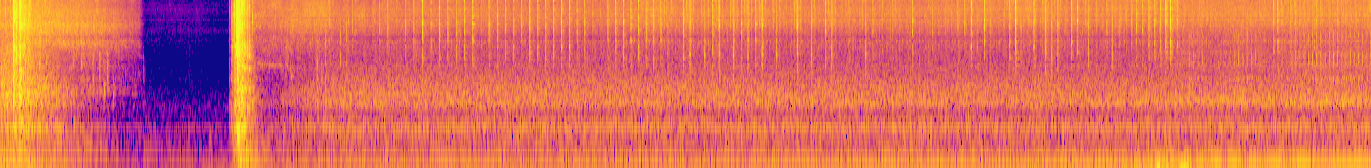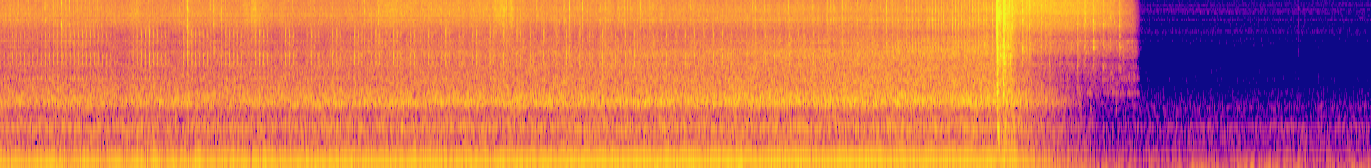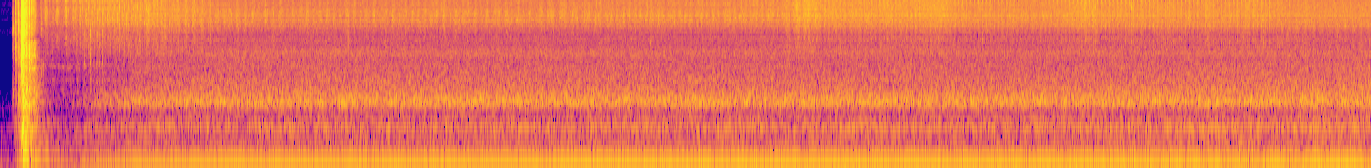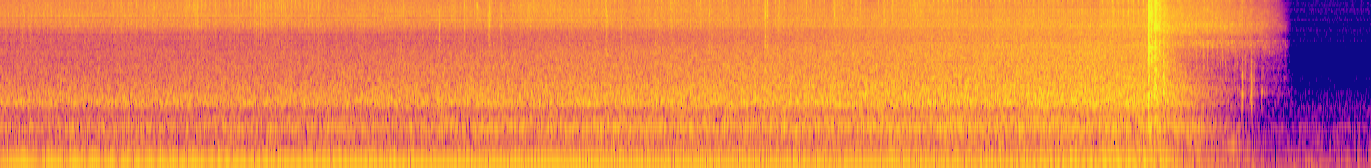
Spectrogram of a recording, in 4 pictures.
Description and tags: reel to reel tape machine start stop rewind ffwd mic further back no wind noise
ffwd, machine, reel, rewind, start, stop, tape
